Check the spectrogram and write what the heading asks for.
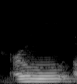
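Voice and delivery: عو with lips fully rounded, from the throat; rounded ain. Shown as a demonstration. Teacher showing students the rounded ain. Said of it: "منہ کو مکمل گول کرنا".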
